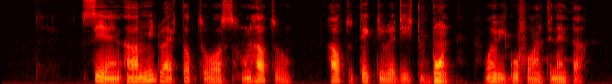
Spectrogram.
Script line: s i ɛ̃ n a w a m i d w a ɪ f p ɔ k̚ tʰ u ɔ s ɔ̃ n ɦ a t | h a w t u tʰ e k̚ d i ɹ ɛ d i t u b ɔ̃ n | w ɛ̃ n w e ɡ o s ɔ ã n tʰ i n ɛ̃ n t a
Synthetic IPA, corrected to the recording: s i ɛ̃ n a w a m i d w a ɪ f t ɔ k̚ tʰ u ɔ s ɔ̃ n ɦ a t | h a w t u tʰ e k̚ d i ɹ ɛ d i t u b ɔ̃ n | w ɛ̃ n w i ɡ o f ɔ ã n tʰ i n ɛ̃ n t a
